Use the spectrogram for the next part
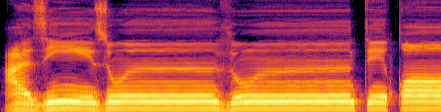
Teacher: this إخفاء has an empty mouth ghunna, since the letter that comes after it is the dhal, and that is an empty mouth letter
